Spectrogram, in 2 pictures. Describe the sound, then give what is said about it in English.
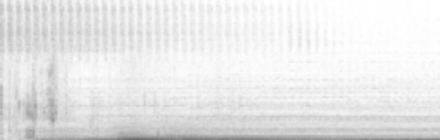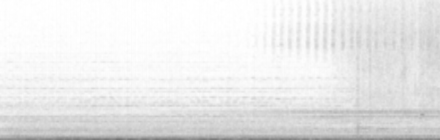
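Deep, eerie magical humming of a dark tome responding to a rift in a floodgate: a steady low drone with layered rumbling tones that swells early and holds throughout, with no voices. “The dark tome is starting to hum. Can't you hear it hum?”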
